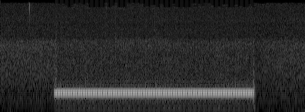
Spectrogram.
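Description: A telephone dial tone plays while calling someone back. One steady, unbroken mid-pitched tone holds for about two seconds, then cuts off abruptly, with no voices over it.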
